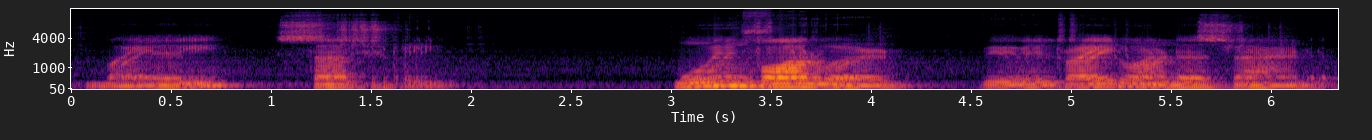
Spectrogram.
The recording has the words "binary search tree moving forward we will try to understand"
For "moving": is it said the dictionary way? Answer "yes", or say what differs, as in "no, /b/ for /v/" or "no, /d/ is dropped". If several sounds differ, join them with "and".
yes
